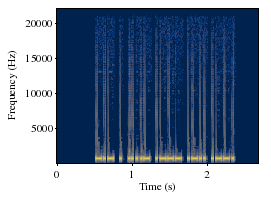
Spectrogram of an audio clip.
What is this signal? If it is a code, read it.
Morse code, heard as a keyed tone, about 46 wpm, 700 Hz. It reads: KE4JLP
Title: USA Call Signs - 6 Characters - Repeated 3x - 45wpm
